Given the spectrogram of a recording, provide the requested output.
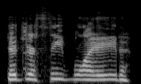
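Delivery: high, slow, drawn-out parody of an overexcited YouTuber; mocking trailer breakdowns. Imitating YouTubers who drive him nuts, mock revelation. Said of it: "people are driving me nuts".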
